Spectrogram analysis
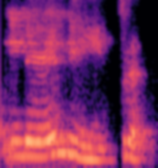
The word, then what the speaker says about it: les livres: Yes, S is silent because here it is a consonant, not a vowel. So les livres.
